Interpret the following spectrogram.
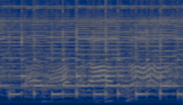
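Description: Indian devotional music: tabla playing a steady rhythm under held drone notes and a wavering melody.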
